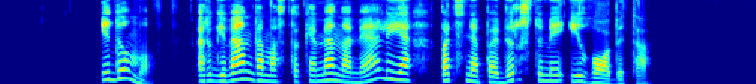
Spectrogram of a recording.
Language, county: Lithuanian, Panevėžys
